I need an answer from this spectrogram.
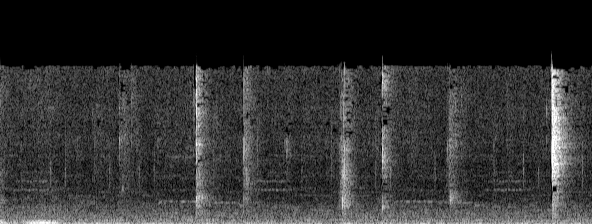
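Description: Close-up eating sounds of bread and ice cream: soft, wet mouth clicks and smacks spread over several seconds, with a short hummed 'mm' about half a second in.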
